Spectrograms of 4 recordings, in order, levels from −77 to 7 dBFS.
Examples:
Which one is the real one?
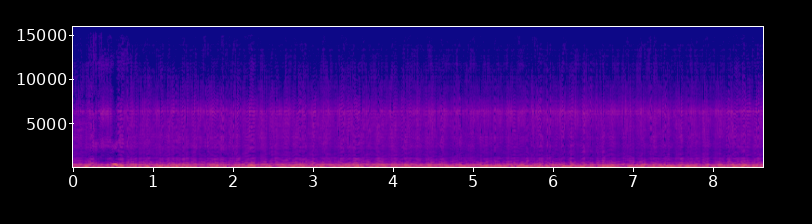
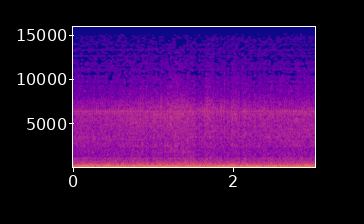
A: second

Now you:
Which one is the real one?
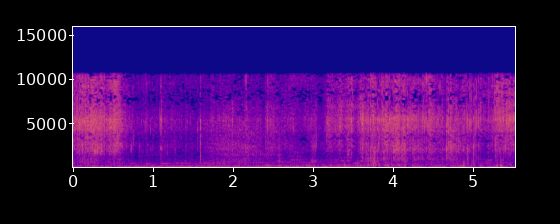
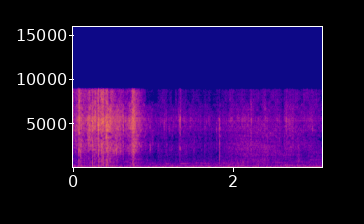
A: first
